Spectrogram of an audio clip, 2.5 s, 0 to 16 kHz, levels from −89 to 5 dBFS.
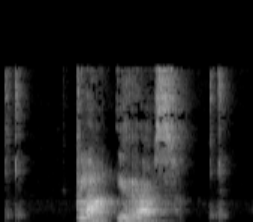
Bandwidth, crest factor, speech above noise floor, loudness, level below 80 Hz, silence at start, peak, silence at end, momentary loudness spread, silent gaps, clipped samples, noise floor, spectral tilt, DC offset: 12 kHz; 22 dB; 51 dB; -23 LUFS; -86 dBFS; 0.05 s; -6 dBFS; 0.3 s; 25 LU; none; under 0.1%; -74 dBFS; -0.5 dB/octave; under 0.1%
